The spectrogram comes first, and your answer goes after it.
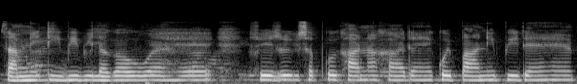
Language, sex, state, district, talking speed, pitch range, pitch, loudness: Hindi, female, Jharkhand, Deoghar, 165 wpm, 200-210 Hz, 205 Hz, -15 LUFS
